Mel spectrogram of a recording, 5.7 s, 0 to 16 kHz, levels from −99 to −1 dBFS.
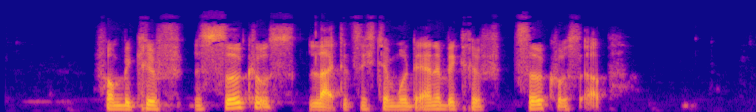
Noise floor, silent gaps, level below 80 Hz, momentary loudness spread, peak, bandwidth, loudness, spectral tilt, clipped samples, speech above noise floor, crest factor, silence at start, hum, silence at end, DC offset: -69 dBFS; none; -56 dBFS; 10 LU; -2 dBFS; 9.6 kHz; -22 LUFS; -5 dB/octave; under 0.1%; 47 dB; 22 dB; 0.75 s; none; 1.05 s; under 0.1%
